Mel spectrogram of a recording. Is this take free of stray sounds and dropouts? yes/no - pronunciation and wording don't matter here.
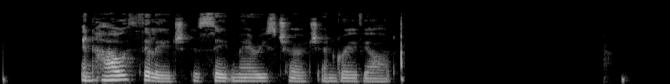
yes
